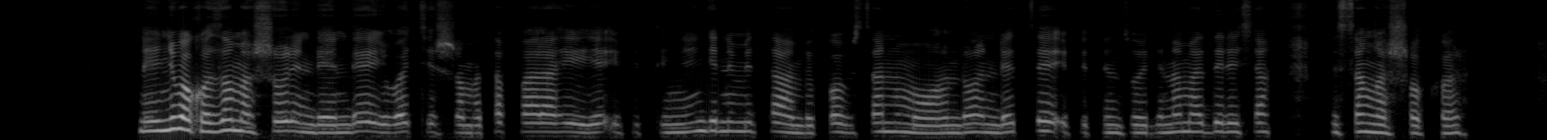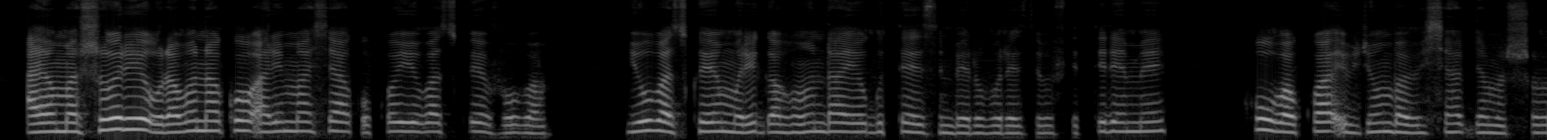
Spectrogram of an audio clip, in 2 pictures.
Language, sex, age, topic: Kinyarwanda, female, 25-35, education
